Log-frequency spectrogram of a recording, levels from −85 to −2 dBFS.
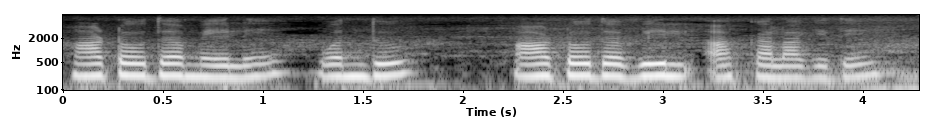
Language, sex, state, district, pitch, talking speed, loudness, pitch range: Kannada, female, Karnataka, Koppal, 220 Hz, 85 wpm, -13 LUFS, 205-230 Hz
